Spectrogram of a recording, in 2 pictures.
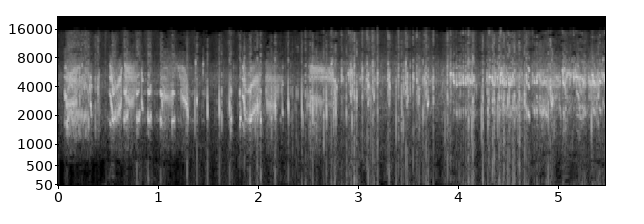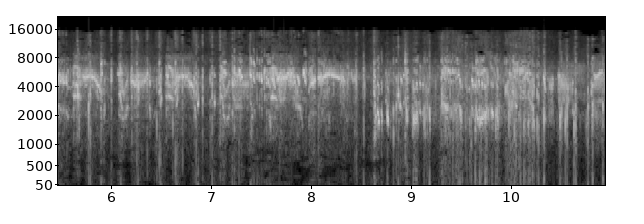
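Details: Southern walet pantai swiftlets: long stretch of shrill twittering and thin squeals with constant fast clicking underneath.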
